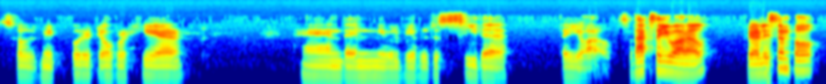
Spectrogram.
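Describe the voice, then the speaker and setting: A man's voice: on the low side, steady tone, normal speed, bright, forceful tone, dry recording, highs cut off. A man giving an informal screen-share programming tutorial as an instructor, explaining step by step and often checking in with a short tag question.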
